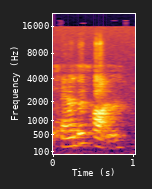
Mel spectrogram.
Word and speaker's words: Candice Haughton: Candice Haughton.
